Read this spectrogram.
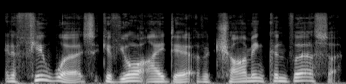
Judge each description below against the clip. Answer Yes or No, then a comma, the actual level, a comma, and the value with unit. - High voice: No, low, 135 Hz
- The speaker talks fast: No, average, 190 wpm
